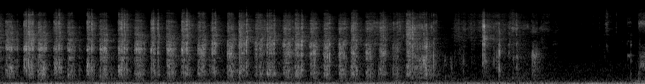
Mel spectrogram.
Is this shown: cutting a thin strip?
yes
